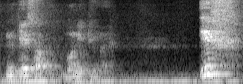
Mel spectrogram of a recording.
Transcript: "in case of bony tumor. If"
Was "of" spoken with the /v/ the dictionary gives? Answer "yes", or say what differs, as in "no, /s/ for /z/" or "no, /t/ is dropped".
no, /b/ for /v/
